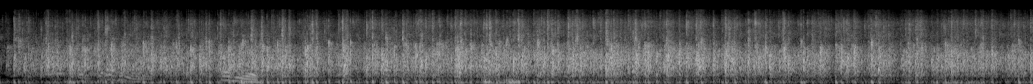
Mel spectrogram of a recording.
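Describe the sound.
A conference room audience applauds to welcome a football writer and a World Cup winner onto the stage. The clapping is dense, loud and sustained for the full length, with a few crowd voices mixed in.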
